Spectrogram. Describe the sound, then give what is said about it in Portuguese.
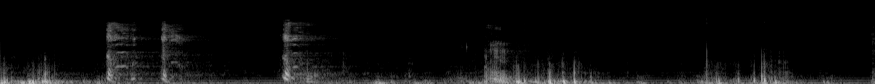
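A person coughs and clears their throat several times, sharp rough bursts separated by short pauses, followed by a longer stretch of grumbling throat-clearing. “De um pigarro.”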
